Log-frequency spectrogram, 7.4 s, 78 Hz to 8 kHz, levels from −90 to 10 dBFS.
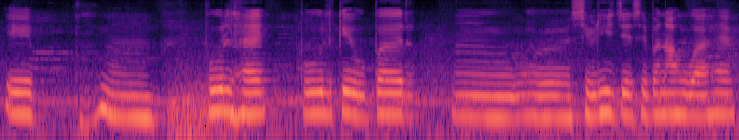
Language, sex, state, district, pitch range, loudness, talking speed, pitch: Hindi, female, Chhattisgarh, Jashpur, 170-190 Hz, -25 LUFS, 105 wpm, 185 Hz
